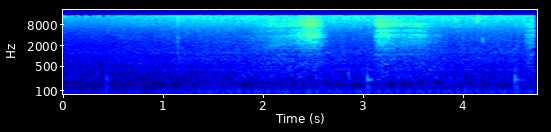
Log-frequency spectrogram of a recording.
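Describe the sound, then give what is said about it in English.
A couple of short sniffs, as someone breathes in through the nose the scent of a burning scented product that is sparkly inside and smells like first aid. They are fairly soft over a low, steady background hum, with no talking. “Anyway, final sniff.”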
